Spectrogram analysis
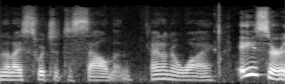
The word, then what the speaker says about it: Salman: How do you say your last name? Salman. Ayser Salman is back. I say Salman.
